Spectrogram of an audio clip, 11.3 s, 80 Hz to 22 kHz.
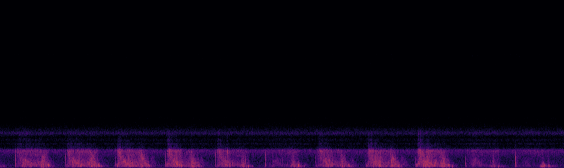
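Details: Human heart auscultated with a new Doppler stethoscope: regular whooshing flow pulses about 60 a minute over steady hiss; Doppler heart sounds.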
